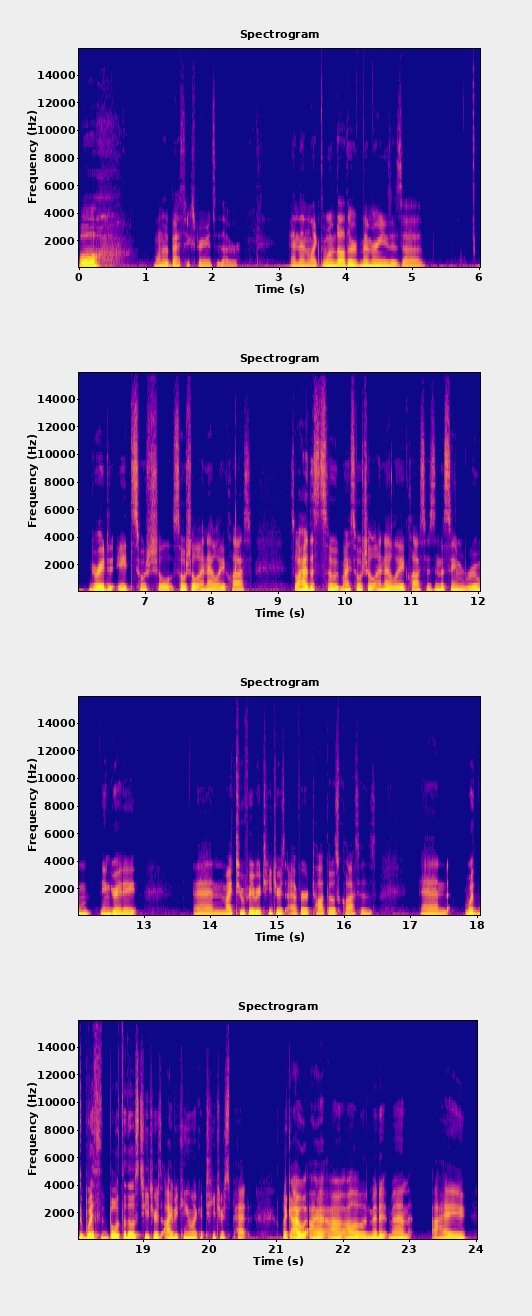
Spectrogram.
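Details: Male podcast host who stutters and remarks he is stuttering a lot, with part-word and whole-word repetitions: stuttering.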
